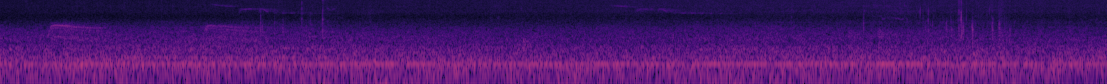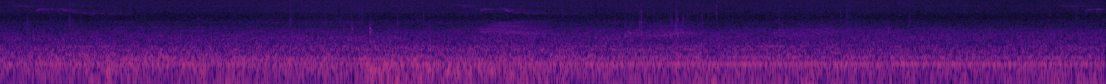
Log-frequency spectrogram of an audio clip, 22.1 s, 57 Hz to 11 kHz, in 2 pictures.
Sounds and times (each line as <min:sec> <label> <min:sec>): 0:00.5 crows 0:01.1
